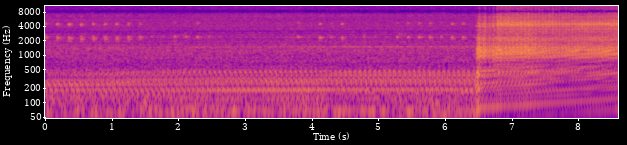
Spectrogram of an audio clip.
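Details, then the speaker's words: 2013-14 Coyote V8 Mustang, bolt-ons, 6R80 automatic, on a dyno: steady V8 drone with a light repeating high chirp from a failing dyno roller bearing rather than the car. "now you'll notice once he gets going that there's a little squeaking noise and that's actually the dyo one of the bearings was going out in the dyo"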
